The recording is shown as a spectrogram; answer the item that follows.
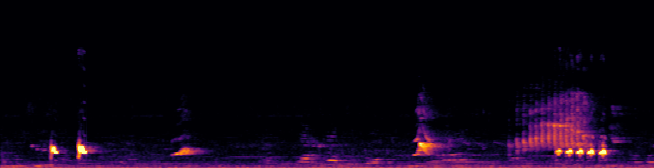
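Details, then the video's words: Varied sooty-headed bulbul song for bird luring: two sharp notes, scattered softer slurred whistles, then a quick run of five short, evenly spaced notes at the close, with a low steady background hum. "Suara burung kutilang Fariasi"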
